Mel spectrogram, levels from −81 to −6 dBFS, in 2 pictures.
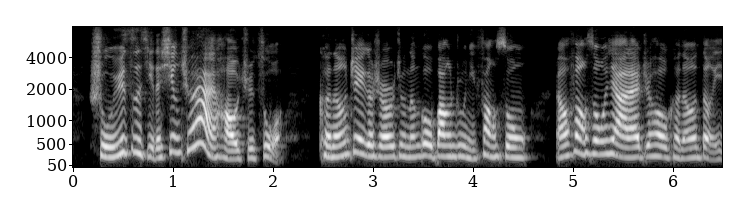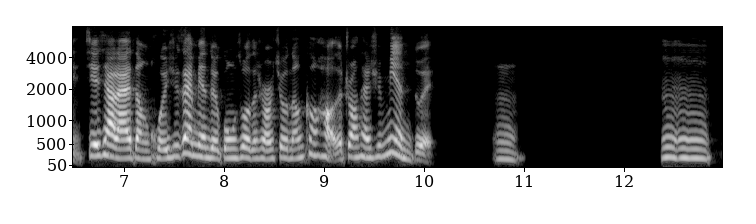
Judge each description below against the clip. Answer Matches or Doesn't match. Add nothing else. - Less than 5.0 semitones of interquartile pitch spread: Matches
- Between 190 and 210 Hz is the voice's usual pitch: Doesn't match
